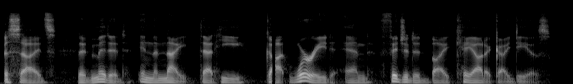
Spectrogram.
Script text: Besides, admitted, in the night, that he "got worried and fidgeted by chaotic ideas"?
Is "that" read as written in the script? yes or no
yes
